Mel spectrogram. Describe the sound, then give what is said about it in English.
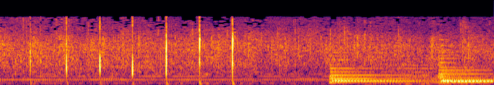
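An audience claps in a steady rhythm for people coming forward to be baptized, sharp evenly spaced claps over a wash of crowd noise, before sustained organ or keyboard chords come in near the end. “And y'all give them a hand. Y'all clap it up.”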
